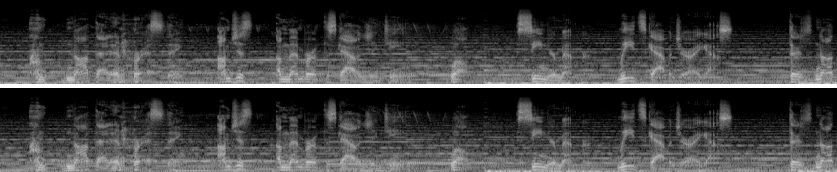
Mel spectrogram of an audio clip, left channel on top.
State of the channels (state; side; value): normal; both; correlation 0.73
